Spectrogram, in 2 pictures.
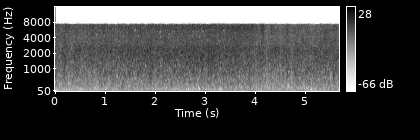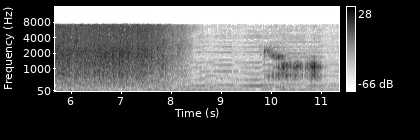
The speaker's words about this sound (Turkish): O alkışlayan ellerinize kurban olayım, gönlümün dostları.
